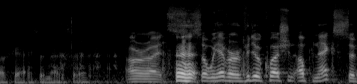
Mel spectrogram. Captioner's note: laughing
